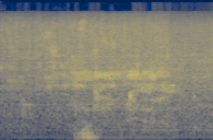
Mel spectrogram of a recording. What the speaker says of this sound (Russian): Мясо надо обязательно бросать в раскаленное масло, чтобы оно сразу схватилось и начало жариться.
